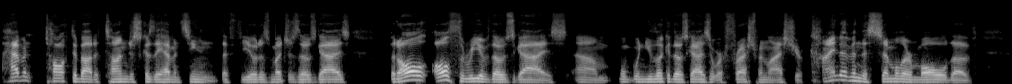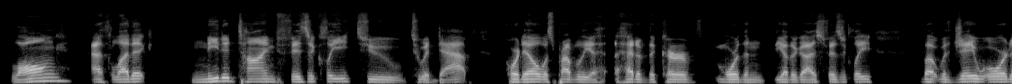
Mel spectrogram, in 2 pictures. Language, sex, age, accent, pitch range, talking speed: English, male, 20-39, American, 110-130 Hz, 205 wpm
